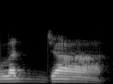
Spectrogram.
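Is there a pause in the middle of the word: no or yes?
yes. The word has a short silent pause inside. The speaker calls it right. "Notice how I'm putting a pause there"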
